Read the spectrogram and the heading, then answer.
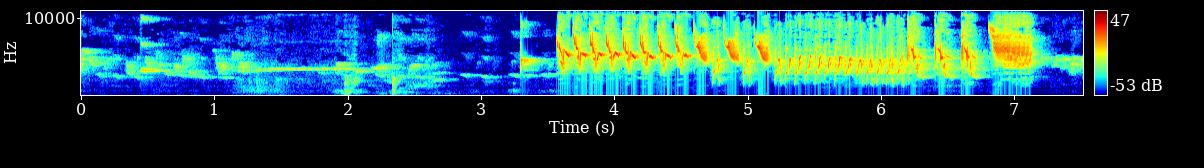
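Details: Himalayan goldfinch in song at Parachinar, Pakistan, 2022: faint whistles and twitters, then a long loud outpouring of fast, high, jangling repeated notes and trills lasting about four seconds.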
